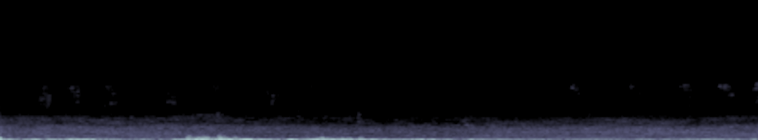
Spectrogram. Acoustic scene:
park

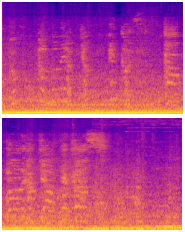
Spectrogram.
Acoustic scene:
bus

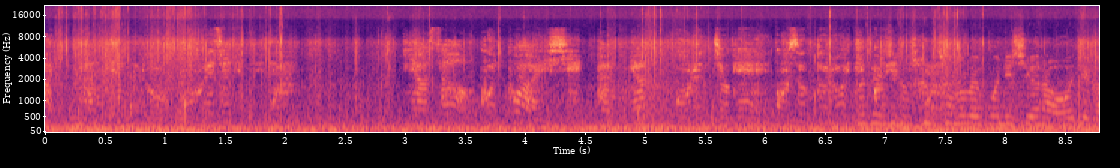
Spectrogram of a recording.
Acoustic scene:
car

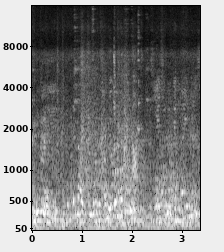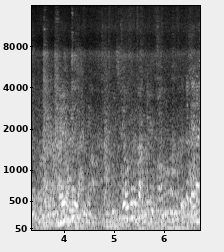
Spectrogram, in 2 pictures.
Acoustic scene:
restaurant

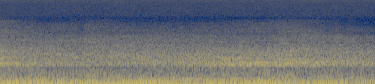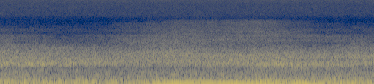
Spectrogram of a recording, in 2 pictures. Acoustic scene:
street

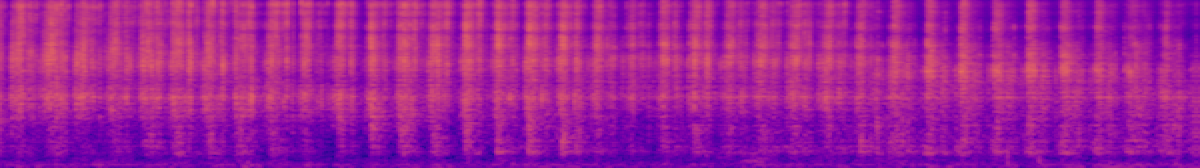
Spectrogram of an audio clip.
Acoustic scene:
restroom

